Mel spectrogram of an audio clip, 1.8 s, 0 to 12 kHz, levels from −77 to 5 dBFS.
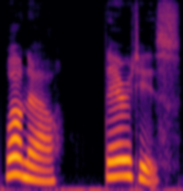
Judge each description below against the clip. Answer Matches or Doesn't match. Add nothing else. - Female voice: Matches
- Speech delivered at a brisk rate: Doesn't match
